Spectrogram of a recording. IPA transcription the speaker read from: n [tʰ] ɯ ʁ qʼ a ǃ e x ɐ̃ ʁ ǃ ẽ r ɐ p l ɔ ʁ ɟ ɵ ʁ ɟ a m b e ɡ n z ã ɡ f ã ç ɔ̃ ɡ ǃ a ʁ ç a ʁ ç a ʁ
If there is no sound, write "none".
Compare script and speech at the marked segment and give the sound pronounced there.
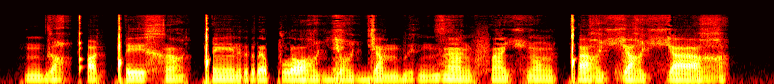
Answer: d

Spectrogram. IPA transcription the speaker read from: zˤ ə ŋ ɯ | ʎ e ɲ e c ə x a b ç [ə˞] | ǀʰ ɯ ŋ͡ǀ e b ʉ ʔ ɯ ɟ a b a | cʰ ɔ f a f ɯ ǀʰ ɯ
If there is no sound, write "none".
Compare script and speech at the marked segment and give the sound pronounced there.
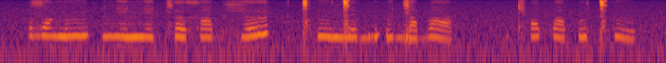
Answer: ə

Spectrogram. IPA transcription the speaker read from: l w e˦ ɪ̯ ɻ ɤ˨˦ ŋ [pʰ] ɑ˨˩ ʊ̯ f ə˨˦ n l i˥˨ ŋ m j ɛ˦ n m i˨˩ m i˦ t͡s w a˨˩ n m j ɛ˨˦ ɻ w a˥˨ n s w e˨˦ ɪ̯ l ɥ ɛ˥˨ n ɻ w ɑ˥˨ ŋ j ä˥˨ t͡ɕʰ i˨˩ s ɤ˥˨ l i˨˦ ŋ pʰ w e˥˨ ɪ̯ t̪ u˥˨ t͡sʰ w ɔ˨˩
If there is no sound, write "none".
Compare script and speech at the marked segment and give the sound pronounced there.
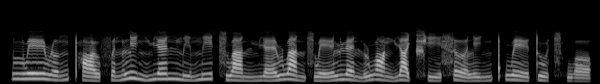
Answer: pʰ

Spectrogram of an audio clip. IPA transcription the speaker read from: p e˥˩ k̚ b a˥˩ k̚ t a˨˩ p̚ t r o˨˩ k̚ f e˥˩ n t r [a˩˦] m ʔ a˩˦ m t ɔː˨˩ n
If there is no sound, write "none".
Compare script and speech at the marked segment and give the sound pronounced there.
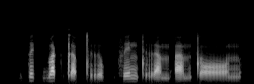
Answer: a˩˦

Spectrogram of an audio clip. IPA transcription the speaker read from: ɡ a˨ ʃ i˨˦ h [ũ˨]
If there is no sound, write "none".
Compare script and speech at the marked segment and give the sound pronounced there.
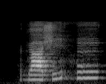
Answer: ũ˦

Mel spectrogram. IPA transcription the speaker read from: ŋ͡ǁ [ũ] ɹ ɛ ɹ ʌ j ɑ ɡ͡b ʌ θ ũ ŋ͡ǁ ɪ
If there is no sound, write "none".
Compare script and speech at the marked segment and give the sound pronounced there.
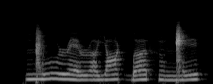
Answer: u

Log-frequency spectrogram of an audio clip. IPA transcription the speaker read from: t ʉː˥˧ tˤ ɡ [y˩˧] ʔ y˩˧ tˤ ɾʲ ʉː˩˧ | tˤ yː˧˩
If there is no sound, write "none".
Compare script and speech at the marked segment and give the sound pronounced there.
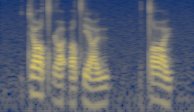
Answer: y˩˧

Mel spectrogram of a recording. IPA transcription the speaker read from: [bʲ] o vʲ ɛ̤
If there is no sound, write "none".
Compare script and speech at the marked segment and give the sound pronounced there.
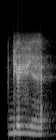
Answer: bʲ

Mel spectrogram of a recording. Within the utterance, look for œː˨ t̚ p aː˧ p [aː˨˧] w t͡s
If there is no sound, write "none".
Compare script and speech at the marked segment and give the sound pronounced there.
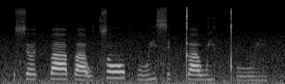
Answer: aː˨˩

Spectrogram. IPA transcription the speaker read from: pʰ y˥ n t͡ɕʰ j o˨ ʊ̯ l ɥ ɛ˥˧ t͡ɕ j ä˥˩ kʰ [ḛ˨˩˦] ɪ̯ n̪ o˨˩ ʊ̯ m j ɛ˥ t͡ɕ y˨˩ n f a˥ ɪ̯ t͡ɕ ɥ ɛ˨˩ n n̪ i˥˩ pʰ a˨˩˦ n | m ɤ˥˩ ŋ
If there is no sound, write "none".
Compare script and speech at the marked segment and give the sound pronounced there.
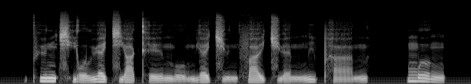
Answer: e˧˥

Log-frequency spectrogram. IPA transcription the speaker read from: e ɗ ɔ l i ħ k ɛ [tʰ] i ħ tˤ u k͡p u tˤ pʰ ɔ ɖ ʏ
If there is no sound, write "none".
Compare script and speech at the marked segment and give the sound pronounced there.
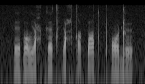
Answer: tʰ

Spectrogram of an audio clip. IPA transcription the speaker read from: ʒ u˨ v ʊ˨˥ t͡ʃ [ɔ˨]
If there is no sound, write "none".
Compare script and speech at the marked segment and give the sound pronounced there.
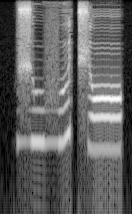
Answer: ɔ˨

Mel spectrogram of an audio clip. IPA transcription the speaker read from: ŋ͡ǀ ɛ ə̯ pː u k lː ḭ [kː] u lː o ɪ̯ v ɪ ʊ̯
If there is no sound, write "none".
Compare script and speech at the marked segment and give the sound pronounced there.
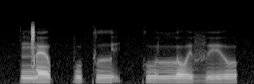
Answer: kː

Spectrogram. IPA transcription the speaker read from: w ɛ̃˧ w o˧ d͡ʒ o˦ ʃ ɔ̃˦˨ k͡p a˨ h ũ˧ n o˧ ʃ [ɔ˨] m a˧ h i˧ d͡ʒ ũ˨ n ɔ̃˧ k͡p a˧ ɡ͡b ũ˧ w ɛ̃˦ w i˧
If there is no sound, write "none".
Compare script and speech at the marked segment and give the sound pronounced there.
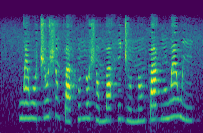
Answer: ɔ̃˨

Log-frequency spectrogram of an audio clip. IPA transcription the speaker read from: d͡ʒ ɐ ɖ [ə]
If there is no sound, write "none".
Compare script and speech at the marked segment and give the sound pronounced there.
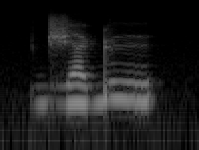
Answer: ʉ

